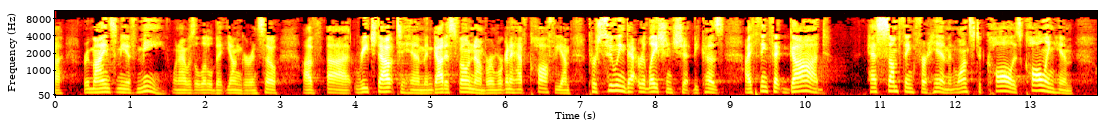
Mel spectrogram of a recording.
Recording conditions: large echoing room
